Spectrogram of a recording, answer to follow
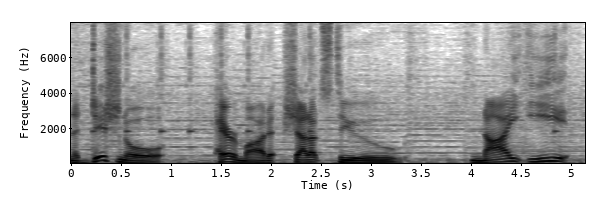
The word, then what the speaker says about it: Nie: Shoutouts to Nye, I believe that's how you pronounce it. It's spelled N-I-E.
